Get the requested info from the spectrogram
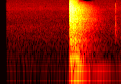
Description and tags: A gunshot sound that I made by Banging my hand down on my wooden dining room table.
